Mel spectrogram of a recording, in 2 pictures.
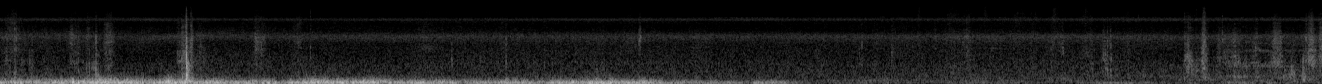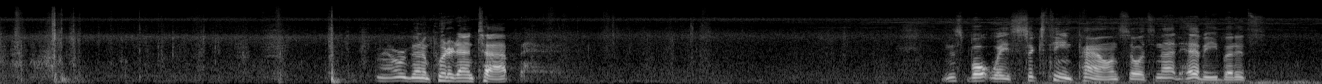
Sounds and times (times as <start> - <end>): Speech: 17.0 - 18.6, 22.6 - 25.9.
